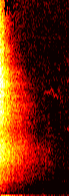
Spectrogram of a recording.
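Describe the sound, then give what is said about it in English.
Gunfire aimed at President Kennedy in Dallas: a sharp, loud crack bursts out at the start, then decays into a fading rumbling tail with no voices. “A gun exploded. Two shots.”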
